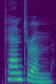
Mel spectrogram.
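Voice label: "tantrum", English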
